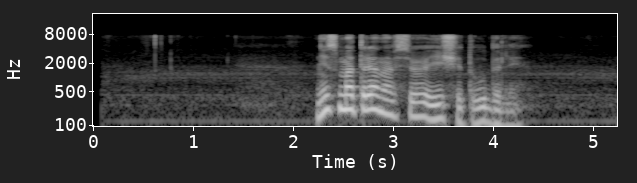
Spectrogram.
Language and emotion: Russian, neutral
